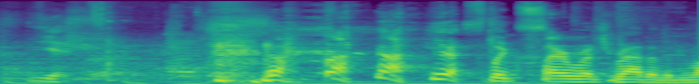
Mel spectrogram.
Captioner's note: laughs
